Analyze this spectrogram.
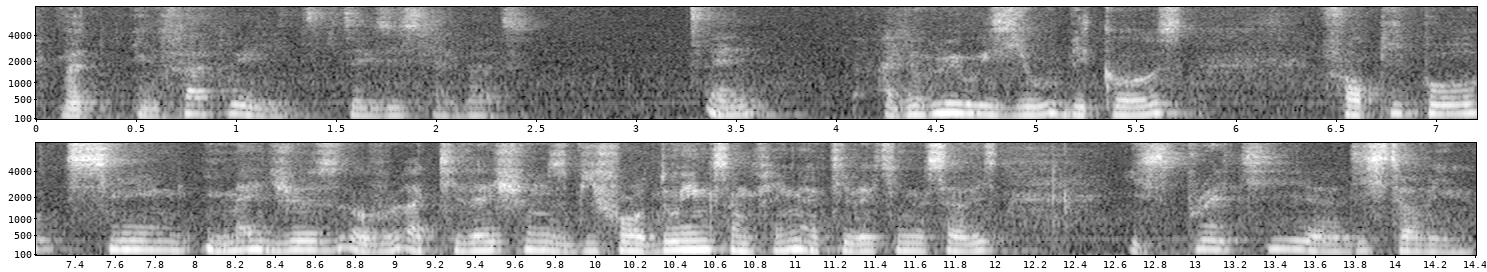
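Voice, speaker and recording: The speaker has a French accent and moves at a fairly slow pace with long, frequent pauses. Background noise is noticeable. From France. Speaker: conceptual artist. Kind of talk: q&a discussion. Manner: halting.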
